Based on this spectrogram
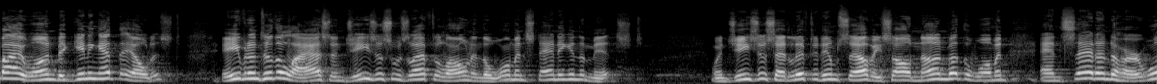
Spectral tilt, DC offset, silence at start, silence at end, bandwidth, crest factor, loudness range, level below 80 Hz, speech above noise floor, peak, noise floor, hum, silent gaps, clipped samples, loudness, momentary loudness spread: -4.5 dB/octave; under 0.1%; 0 s; 0 s; 15 kHz; 18 dB; 5 LU; -66 dBFS; 35 dB; 0 dBFS; -52 dBFS; none; none; under 0.1%; -18 LUFS; 10 LU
